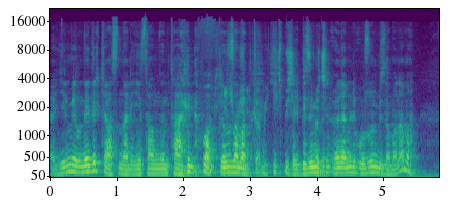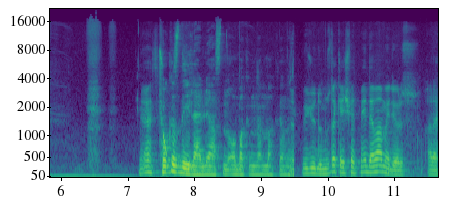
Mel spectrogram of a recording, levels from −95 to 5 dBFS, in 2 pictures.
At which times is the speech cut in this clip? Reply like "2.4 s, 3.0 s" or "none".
9.5 s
